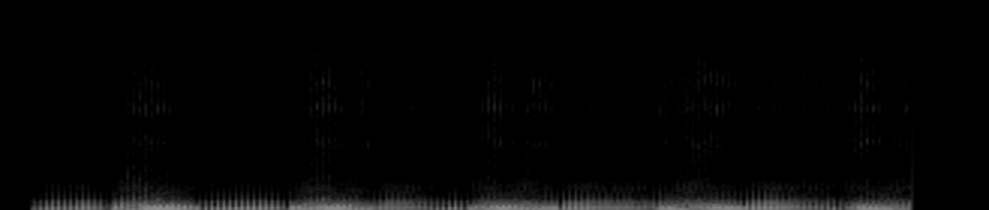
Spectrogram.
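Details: A domestic cat purrs while sleeping with her tongue sticking out: a low, rumbling purr pulsing in steady cycles of roughly one second, with each breath in and out audible indoors.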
